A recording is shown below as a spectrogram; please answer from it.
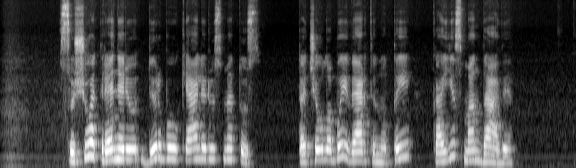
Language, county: Lithuanian, Alytus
